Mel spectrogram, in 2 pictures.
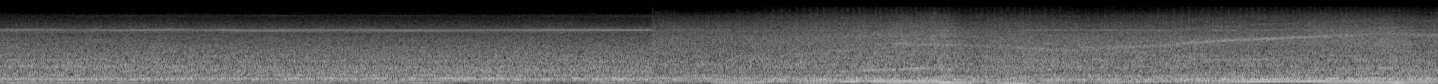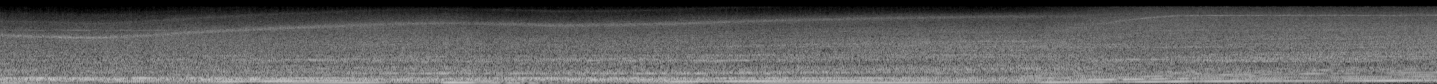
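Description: Car engine on a chassis dyno, idling at first and then run up through the gears. The engine note climbs and drops back several times, and a high whine climbs overall through the run.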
